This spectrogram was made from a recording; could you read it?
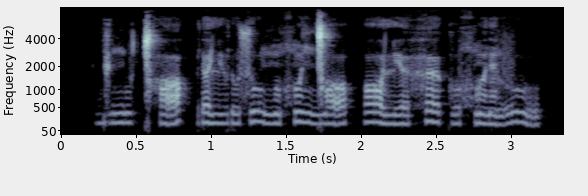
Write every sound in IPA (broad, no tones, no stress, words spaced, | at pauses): ɡyŋuǀʰɒ | ɾœ lʲuɾusuŋʷɛ̃ χʷɛ̃ŋ͡ǀɔ | ɔlʲœ hœ kuχʷœ̃ɾɛ̃ vu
